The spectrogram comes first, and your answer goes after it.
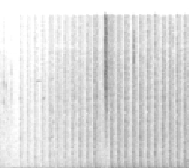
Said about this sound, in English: Open fire. Roger that. Shots fired.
